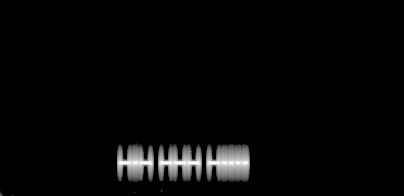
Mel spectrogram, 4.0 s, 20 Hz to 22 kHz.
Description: Morse code, heard as a keyed tone, about 36 wpm, 700 Hz. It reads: KO6
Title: USA Call Sign Prefixes - Repeated 2x - 35wpm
